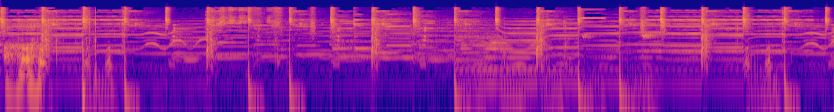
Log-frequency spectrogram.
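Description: A melodic phone ringtone chimes, a bright run of synthetic electronic notes repeating steadily at moderate volume, with no one speaking over it.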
